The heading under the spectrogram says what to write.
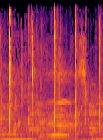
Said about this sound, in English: Come on now, give him a hand clap and shout of praise in this house this morning. Hallelujah.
